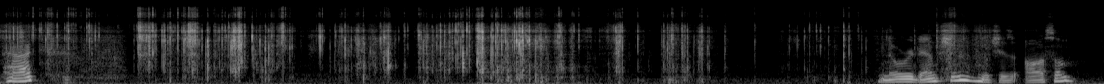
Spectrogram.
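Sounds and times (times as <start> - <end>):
wrapper tearing and crinkling: 0.0 - 9.8.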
